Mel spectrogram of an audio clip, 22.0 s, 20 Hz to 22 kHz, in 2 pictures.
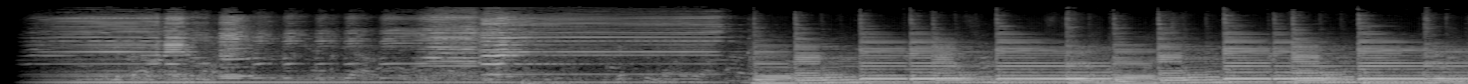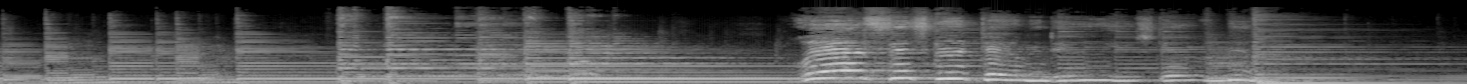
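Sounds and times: harmonica melody: 0.2s - 11.1s, 11.8s - 18.6s
strummed acoustic guitar: 0.2s - 22.0s.

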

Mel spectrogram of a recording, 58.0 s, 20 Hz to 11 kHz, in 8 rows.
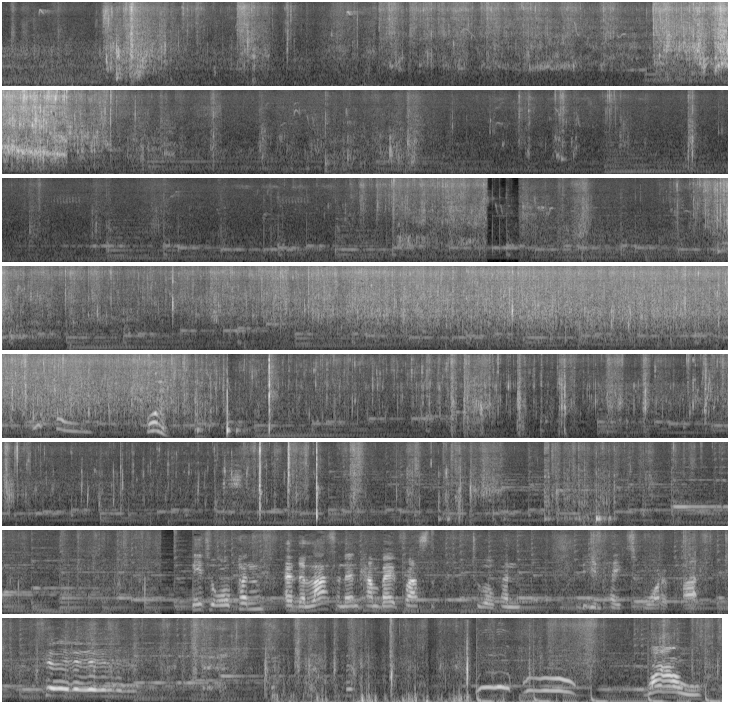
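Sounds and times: background music: 0.0s - 58.0s
water pouring into pipe: 3.4s - 8.7s, 18.1s - 19.4s, 21.3s - 39.5s.

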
